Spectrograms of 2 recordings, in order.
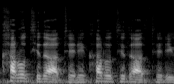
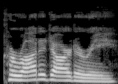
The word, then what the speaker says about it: carotid artery: 다 마찬가지 전부 다 카로티드 아테리 그러는데 영어 발음이 카라디도 아니고 막 약간 L 발음 카라리드 아더리인데 그것도 빨리 얘기하면 아러리 이렇게 됩니다. 그러니까. Carotid artery.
